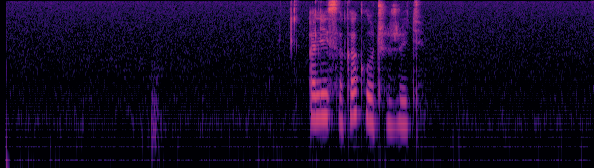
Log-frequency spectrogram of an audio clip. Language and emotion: Russian, neutral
